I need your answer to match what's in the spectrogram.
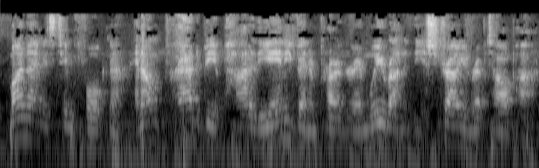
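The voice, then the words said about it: Delightful-sounding accent. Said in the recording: “with that accent, doesn't everything just sound delightful?”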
